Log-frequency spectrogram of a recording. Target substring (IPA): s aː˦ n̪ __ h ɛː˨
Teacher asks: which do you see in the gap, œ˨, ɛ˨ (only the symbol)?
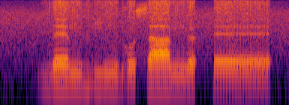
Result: œ˨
